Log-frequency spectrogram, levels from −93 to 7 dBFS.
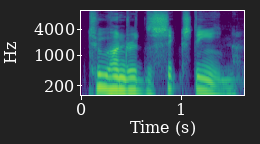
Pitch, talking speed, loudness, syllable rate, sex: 135 Hz, 110 wpm, -19 LUFS, 3.3 syllables/s, male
